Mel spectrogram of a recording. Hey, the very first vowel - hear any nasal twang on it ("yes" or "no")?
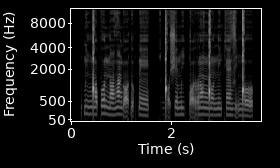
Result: yes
